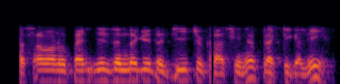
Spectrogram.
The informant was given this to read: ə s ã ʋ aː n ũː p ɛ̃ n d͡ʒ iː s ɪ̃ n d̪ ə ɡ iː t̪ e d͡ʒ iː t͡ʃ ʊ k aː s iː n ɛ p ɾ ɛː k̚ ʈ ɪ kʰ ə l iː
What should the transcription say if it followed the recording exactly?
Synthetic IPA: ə s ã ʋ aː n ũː p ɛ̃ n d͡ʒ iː z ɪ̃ n d̪ ə ɡ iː t̪ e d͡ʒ iː t͡ʃ ʊ k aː s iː n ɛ p ɾ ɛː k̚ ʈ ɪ k ə l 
